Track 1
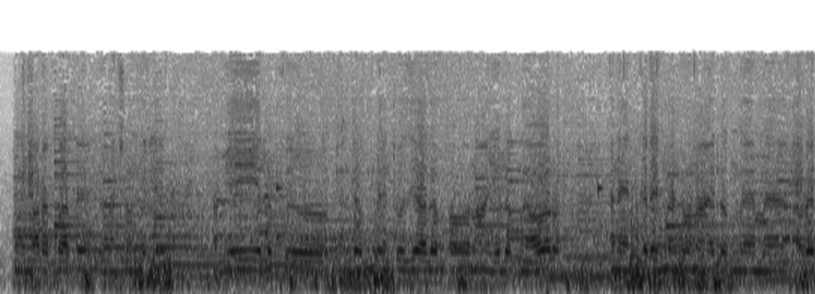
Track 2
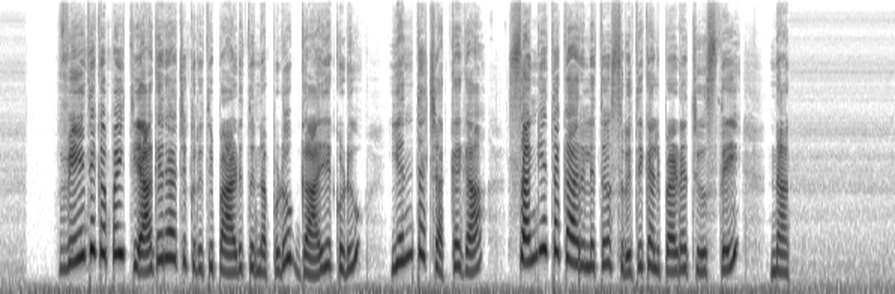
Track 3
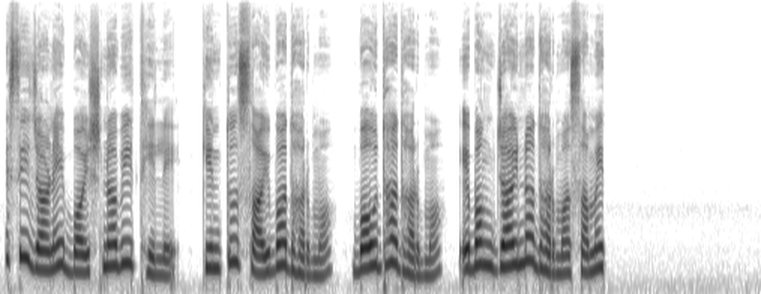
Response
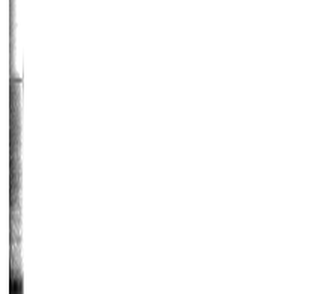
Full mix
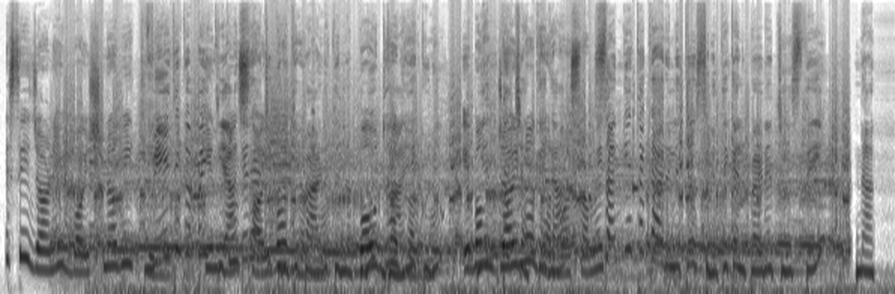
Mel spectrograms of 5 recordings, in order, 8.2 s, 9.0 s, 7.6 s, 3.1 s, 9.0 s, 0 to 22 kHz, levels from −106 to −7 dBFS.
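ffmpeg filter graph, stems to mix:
-filter_complex "[0:a]asplit=3[link_01][link_02][link_03];[link_01]bandpass=frequency=530:width_type=q:width=8,volume=0dB[link_04];[link_02]bandpass=frequency=1840:width_type=q:width=8,volume=-6dB[link_05];[link_03]bandpass=frequency=2480:width_type=q:width=8,volume=-9dB[link_06];[link_04][link_05][link_06]amix=inputs=3:normalize=0,aeval=exprs='0.0473*(abs(mod(val(0)/0.0473+3,4)-2)-1)':channel_layout=same,adelay=350,volume=-1.5dB[link_07];[1:a]lowshelf=frequency=270:width_type=q:width=3:gain=10,acompressor=threshold=-28dB:ratio=12,adelay=850,volume=-0.5dB[link_08];[2:a]volume=0.5dB[link_09];[link_07][link_08][link_09]amix=inputs=3:normalize=0,highshelf=frequency=2300:gain=11.5"

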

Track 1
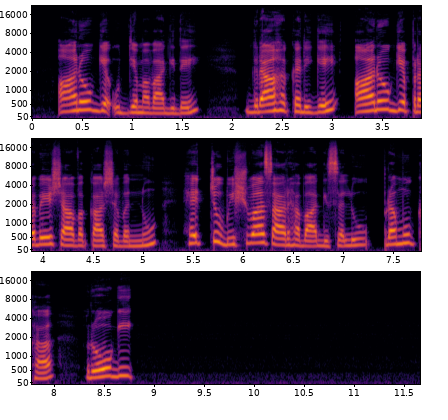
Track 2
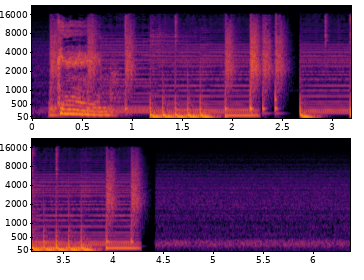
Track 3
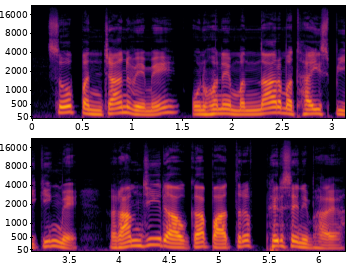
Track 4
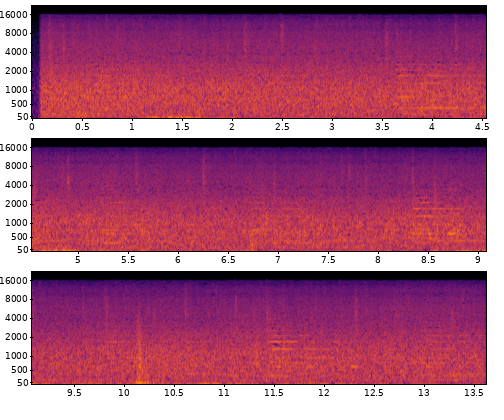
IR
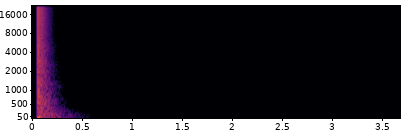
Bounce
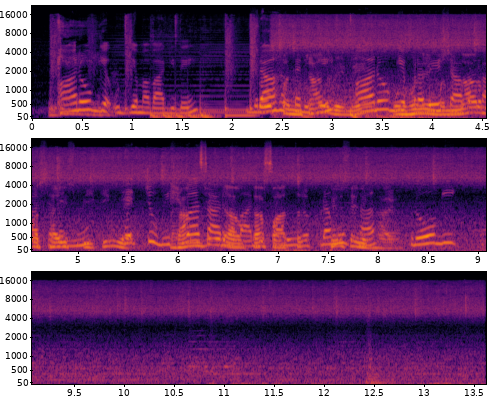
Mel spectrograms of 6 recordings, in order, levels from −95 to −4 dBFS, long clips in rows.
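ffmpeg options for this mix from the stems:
-filter_complex "[0:a]volume=0dB,asplit=2[link_01][link_02];[1:a]volume=-5dB[link_03];[2:a]aecho=1:1:6.8:0.65,adelay=2000,volume=-5dB[link_04];[3:a]highshelf=frequency=3900:width_type=q:width=3:gain=10.5,adelay=2300,volume=-14dB,asplit=2[link_05][link_06];[link_06]volume=-9dB[link_07];[link_02]apad=whole_len=281044[link_08];[link_03][link_08]sidechaincompress=threshold=-34dB:ratio=10:attack=5.2:release=247[link_09];[4:a]atrim=start_sample=2205[link_10];[link_07][link_10]afir=irnorm=-1:irlink=0[link_11];[link_01][link_09][link_04][link_05][link_11]amix=inputs=5:normalize=0,highpass=frequency=63:poles=1,equalizer=frequency=2100:width=0.36:gain=-14"

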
